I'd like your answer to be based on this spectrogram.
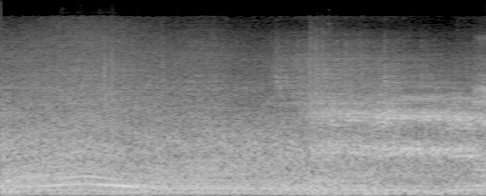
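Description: Virgo car in the game GTA IV, a loud, continuous engine roar with a sustained tire screech as the car skids, pitch shifting midway through the slide.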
